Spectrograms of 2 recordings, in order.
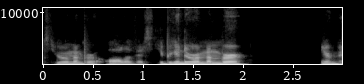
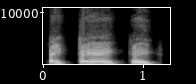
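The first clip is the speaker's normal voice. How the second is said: high, loud, piping little fairy call; high fairy voice trying to get attention; soft-voiced ice fairy; 10 dB louder than usual. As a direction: call out as a small fairy, pitched way up. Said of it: "of a very soft voice".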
